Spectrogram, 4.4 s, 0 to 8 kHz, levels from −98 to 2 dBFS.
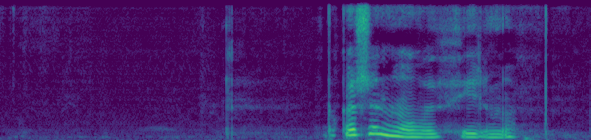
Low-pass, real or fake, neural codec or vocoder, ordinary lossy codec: none; fake; codec, 16 kHz, 8 kbps, FreqCodec, smaller model; none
